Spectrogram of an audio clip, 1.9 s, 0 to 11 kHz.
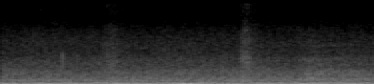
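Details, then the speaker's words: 2x72 belt grinder with flat platen 2-inch wheels: steady rough low rumble and grinding hum from worn bottom-wheel bearings (1/2 x 1-1/8 x 3/8), top set already replaced. "running the grinder this morning we got some bearing issues you can hear it just grinding"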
